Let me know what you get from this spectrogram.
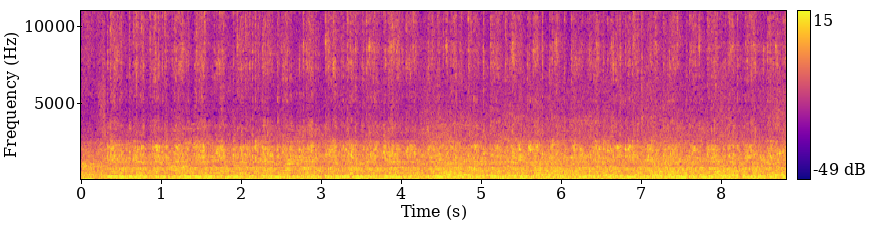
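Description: A car engine idling steadily, a constant low drone with no revving.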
